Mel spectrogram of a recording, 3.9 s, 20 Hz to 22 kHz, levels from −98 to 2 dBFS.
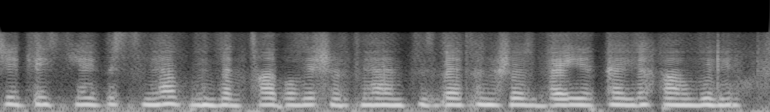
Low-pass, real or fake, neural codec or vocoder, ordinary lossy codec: none; fake; codec, 16 kHz, 0.5 kbps, FreqCodec, smaller model; none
